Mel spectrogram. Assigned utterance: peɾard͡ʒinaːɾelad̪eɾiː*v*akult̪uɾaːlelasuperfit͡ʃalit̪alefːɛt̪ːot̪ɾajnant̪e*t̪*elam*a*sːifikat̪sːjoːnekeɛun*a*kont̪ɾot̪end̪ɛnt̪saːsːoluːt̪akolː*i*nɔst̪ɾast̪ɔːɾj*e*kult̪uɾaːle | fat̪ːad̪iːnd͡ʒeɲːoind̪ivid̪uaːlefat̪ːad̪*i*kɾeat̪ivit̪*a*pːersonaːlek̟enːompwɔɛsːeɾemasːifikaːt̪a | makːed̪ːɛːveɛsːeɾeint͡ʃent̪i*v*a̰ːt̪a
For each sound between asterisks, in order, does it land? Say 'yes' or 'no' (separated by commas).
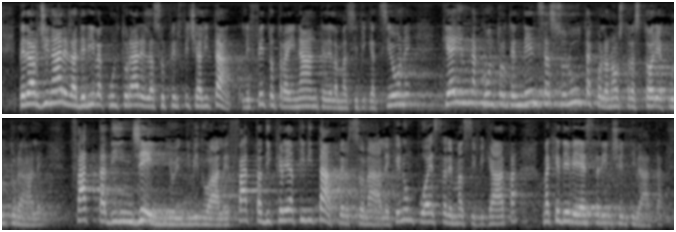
yes, no, yes, yes, no, no, yes, yes, yes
